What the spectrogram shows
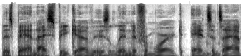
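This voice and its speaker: On a very clean recording with a silent background, a man speaks with an American accent in a very deep, low pitch. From Florida. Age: 30s. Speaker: podcast host and musician. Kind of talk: casual chat. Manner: animated.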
